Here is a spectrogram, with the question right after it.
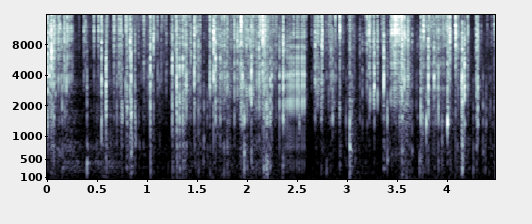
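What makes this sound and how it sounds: Fingertips of both hands crinkle and pull open the folded top of a hollow metallised plastic/foil Ritz cracker sleeve with crackers inside. A dense, bright run of dry crinkles and sharp crackles goes on with almost no low end, dipping briefly only now and then.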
